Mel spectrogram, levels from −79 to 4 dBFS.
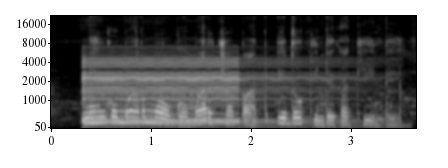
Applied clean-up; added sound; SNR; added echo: none; Keyboard (musical); 2 dB; none.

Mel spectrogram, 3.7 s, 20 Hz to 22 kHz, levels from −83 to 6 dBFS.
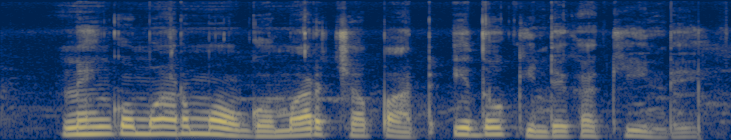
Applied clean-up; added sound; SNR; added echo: none; none; none; none.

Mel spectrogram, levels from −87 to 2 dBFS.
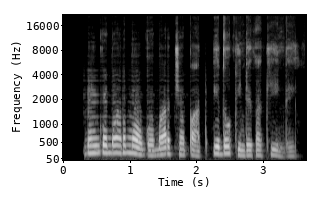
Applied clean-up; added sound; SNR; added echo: neural mask model DeepFilterNet 3.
